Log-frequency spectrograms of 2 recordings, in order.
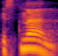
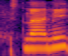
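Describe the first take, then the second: First: The word ends on a consonant, no final vowel. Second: The word ends with an added final vowel sound. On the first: The speaker calls it right. "സുക്കൂൺ എല്ലാത്തുക്കും" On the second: The speaker calls it wrong. "ഇസ്നാനി ചെല്ലതല്ല"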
